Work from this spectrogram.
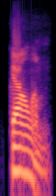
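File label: "golem", American English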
